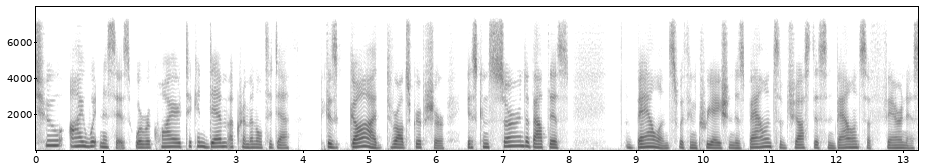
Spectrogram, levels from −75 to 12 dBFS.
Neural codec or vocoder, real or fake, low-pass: codec, 16 kHz, about 1 kbps, DyCAST, with the encoder's durations; fake; 7.2 kHz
